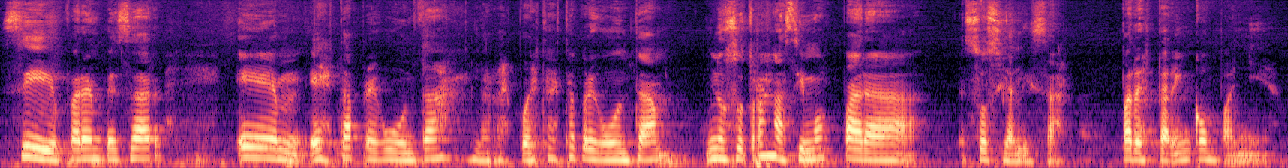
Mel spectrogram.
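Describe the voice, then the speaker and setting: A woman guest on a talk show who takes a question and starts answering in a measured way. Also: mid-range voice, a little mellow, slight background noise. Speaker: guest speaker. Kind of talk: casual talk show chat.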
